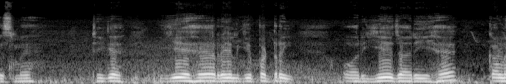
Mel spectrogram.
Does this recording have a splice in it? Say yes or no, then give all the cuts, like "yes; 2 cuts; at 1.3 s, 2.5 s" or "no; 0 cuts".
no; 0 cuts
